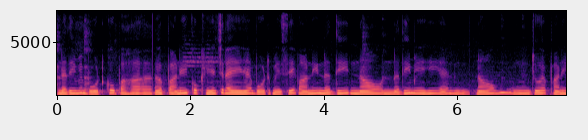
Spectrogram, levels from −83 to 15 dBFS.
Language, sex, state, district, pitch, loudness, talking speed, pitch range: Hindi, female, Uttar Pradesh, Budaun, 210 Hz, -14 LUFS, 195 wpm, 205-225 Hz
